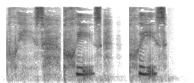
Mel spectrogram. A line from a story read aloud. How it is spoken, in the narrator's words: At 94, she started muttering under her breath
